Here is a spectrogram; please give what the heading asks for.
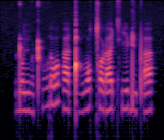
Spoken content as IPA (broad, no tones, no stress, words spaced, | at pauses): ɖɔɲɔ̤ʈʰɔ̤ɾɔ | aǃɔ̤ðˤy ǀɔɽa cʰiɖipʼa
